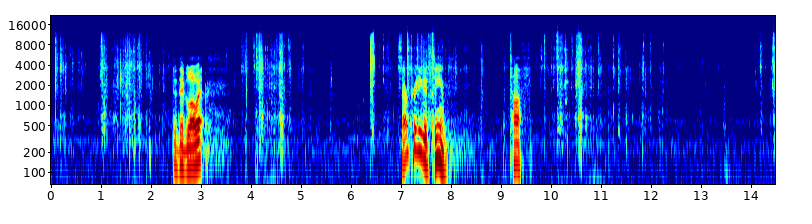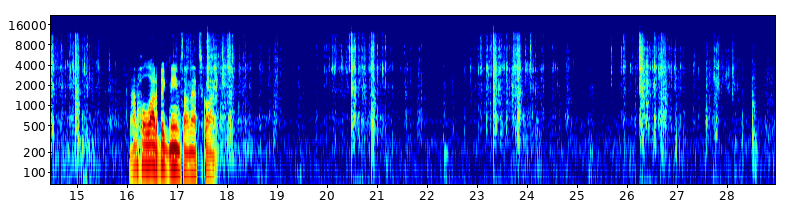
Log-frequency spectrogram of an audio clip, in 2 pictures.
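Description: Foil packs crinkle and tear as hands open them.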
